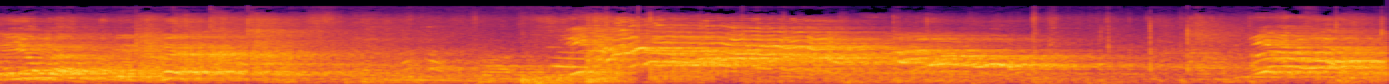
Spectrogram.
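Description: High-pitched shouting voices echoing in a sports hall during a children's karate bout, with a sharp rising yell about three and a half seconds in as the fighters trade punches, and a few thuds.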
